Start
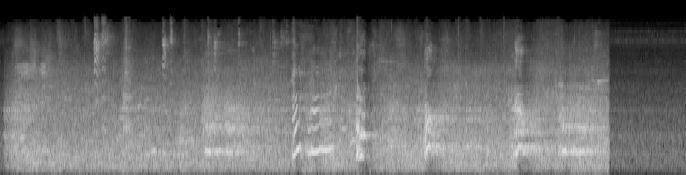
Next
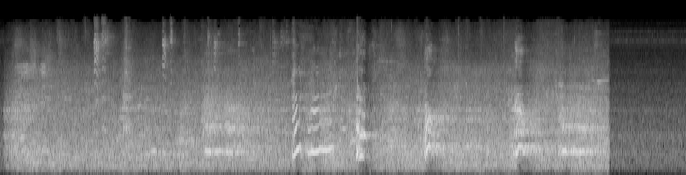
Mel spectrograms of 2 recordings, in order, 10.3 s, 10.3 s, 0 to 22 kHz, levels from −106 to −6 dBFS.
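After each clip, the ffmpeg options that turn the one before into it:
ffmpeg -i in.wav -af "highpass=frequency=160:poles=1" out.wav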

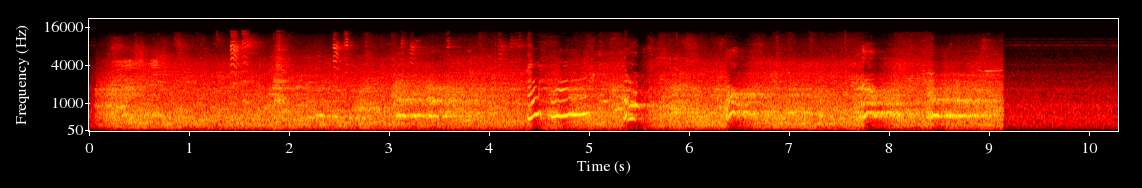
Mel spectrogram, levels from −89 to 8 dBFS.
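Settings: ffmpeg -i in.wav -af "alimiter=limit=-18.5dB:level=0:latency=1:release=303,volume=7.5dB" out.wav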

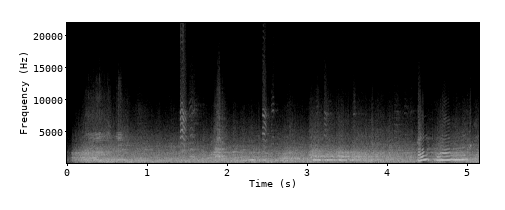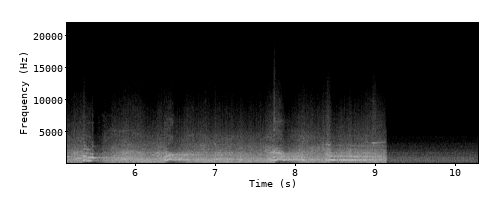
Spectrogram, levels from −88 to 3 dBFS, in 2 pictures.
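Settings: ffmpeg -i in.wav -af "adynamicsmooth=sensitivity=2.5:basefreq=2500,volume=-6.5dB" out.wav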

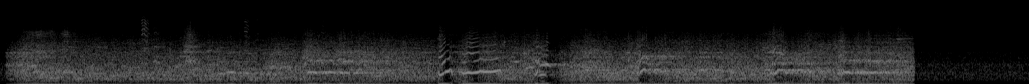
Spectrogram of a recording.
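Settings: ffmpeg -i in.wav -af "aeval=exprs='(tanh(22.4*val(0)+0.45)-tanh(0.45))/22.4':channel_layout=same,volume=-6dB" out.wav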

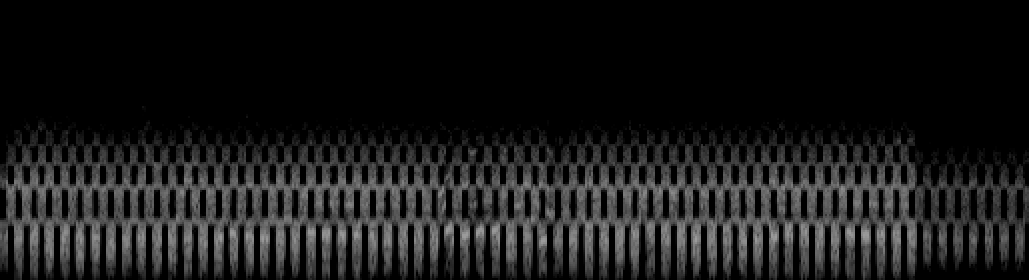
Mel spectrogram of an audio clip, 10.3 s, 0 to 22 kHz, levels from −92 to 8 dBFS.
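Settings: ffmpeg -i in.wav -filter_complex "[0:a]asplit=2[link_01][link_02];[link_02]highpass=frequency=720:poles=1,volume=17dB,asoftclip=type=tanh:threshold=-30dB[link_03];[link_01][link_03]amix=inputs=2:normalize=0,lowpass=frequency=1300:poles=1,volume=-6dB,highpass=130,equalizer=frequency=190:width_type=q:width=4:gain=-7,equalizer=frequency=470:width_type=q:width=4:gain=8,equalizer=frequency=920:width_type=q:width=4:gain=-10,equalizer=frequency=1500:width_type=q:width=4:gain=8,lowpass=frequency=2700:width=0.5412,lowpass=frequency=2700:width=1.3066,afftfilt=real='re*gt(sin(2*PI*6.5*pts/sr)*(1-2*mod(floor(b*sr/1024/760),2)),0)':imag='im*gt(sin(2*PI*6.5*pts/sr)*(1-2*mod(floor(b*sr/1024/760),2)),0)':win_size=1024:overlap=0.75" out.wav

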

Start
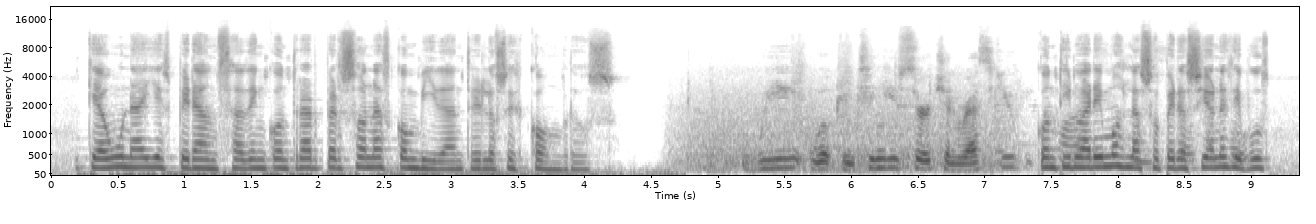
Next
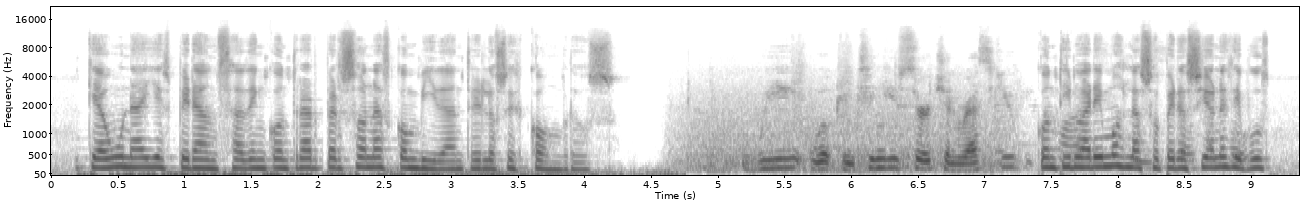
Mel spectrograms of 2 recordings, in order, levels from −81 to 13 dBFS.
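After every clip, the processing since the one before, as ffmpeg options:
ffmpeg -i in.wav -af "lowshelf=frequency=260:gain=5.5" out.wav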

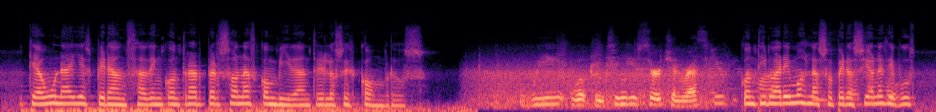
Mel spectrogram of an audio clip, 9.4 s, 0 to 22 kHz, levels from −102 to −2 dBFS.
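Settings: ffmpeg -i in.wav -af "lowpass=frequency=1600:width_type=q:width=4.2,volume=2.5dB" out.wav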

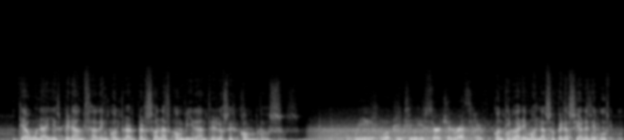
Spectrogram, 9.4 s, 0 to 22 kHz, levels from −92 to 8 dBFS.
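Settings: ffmpeg -i in.wav -af "aecho=1:1:254:0.133,volume=1.5dB" out.wav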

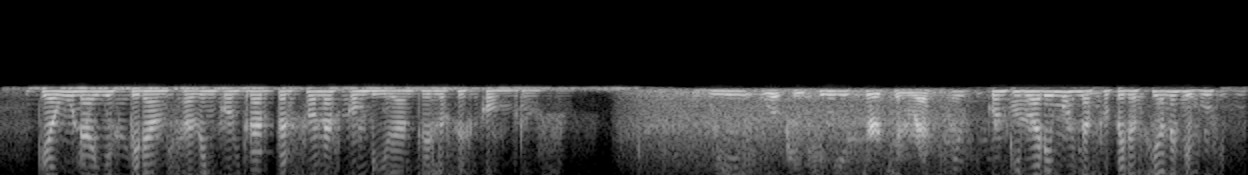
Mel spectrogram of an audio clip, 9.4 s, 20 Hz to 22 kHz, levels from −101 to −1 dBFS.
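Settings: ffmpeg -i in.wav -af "lowpass=frequency=2400:width_type=q:width=0.5098,lowpass=frequency=2400:width_type=q:width=0.6013,lowpass=frequency=2400:width_type=q:width=0.9,lowpass=frequency=2400:width_type=q:width=2.563,afreqshift=-2800,volume=-7dB" out.wav

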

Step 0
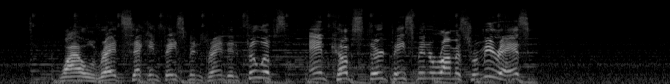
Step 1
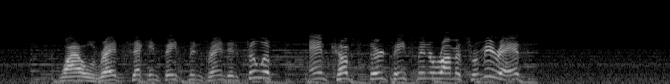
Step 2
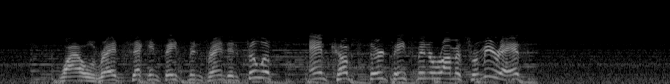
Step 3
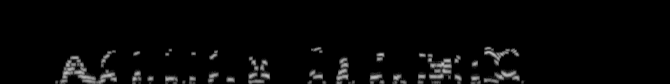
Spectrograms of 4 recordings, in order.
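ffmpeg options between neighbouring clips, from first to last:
ffmpeg -i in.wav -af "lowpass=frequency=2100:width=0.5412,lowpass=frequency=2100:width=1.3066,volume=6dB" out.wav
ffmpeg -i in.wav -af "alimiter=limit=-19.5dB:level=0:latency=1:release=18" out.wav
ffmpeg -i in.wav -af "afftfilt=real='re*gte(hypot(re,im),0.158)':imag='im*gte(hypot(re,im),0.158)':win_size=1024:overlap=0.75,afreqshift=-180,highpass=frequency=280:poles=1,volume=7dB" out.wav

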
